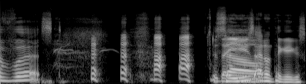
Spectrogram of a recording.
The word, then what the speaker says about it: Wurst: the worst but it's spelled like BR worst exactly yeah it's German flavor I like that you're the ver you are the ver I don't think it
